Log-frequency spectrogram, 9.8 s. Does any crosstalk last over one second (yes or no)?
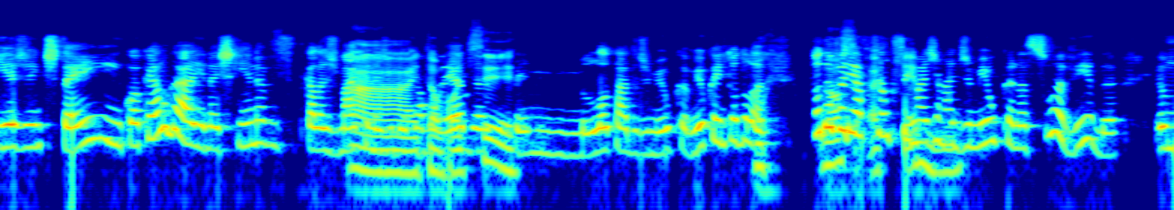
yes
